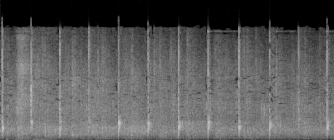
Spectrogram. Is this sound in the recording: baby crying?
no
